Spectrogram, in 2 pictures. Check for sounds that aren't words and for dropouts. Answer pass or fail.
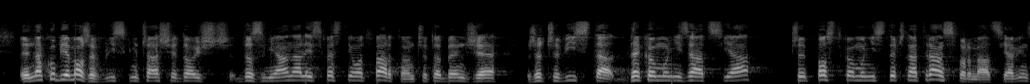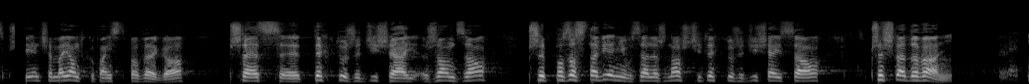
fail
